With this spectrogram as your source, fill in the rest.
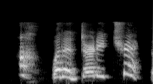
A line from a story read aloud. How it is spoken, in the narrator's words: the lady cried out, her cheeks turning red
